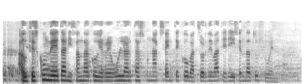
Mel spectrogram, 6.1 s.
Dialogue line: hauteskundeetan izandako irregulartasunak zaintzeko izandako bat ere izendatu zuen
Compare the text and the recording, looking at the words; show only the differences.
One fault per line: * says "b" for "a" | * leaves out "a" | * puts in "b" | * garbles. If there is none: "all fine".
* says "batzorde" for "izandako"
